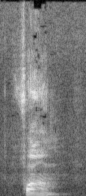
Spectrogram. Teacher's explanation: यहाँ पे भी आर जो हम बोलते हैं वो साउंड साइलेंट है, तो इसका प्रोनाउंसिएशन होगा फार्म, फार्म।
